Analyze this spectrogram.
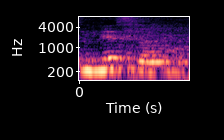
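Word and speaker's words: Nisa: N-I-S-A. How do you spell it? Nyssa. It's a difficult one. Wow, I wouldn't have. It's not that difficult. It's difficult for Nissa. some.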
